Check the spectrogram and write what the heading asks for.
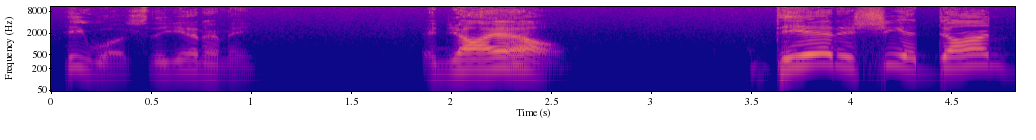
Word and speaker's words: Jael: Or Yael is pronounced in Hebrew.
